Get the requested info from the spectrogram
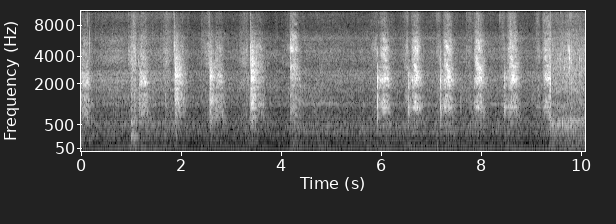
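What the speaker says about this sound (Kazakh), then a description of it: "болгар бұрышын турап аламыз." Knife chopping a bell pepper on a board, about a dozen crisp strokes in uneven bursts with short pauses, close and fairly loud, no talking.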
